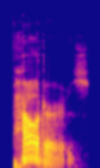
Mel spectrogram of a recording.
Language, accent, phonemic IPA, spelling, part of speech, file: English, US, /ˈpaʊ.dɚz/, powders, noun / verb, En-us-powders.ogg
- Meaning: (noun) plural of powder; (verb) third-person singular simple present indicative of powder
